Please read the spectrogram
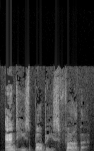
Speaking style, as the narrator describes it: Elizabeth said quickly

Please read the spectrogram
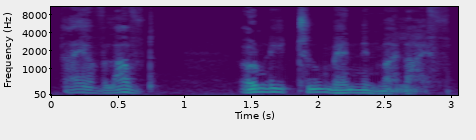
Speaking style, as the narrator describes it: murmured

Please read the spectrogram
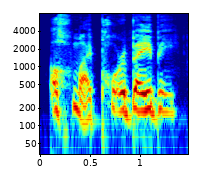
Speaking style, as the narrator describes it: Louisa sobbed

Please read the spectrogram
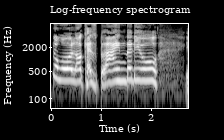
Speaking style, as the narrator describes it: Ishtar howled

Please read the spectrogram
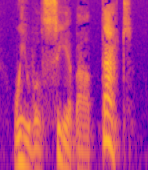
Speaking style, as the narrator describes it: she snapped

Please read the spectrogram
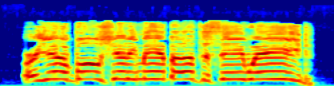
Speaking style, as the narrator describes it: shouted

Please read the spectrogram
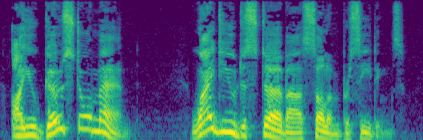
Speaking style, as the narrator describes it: His voice was strong and clear

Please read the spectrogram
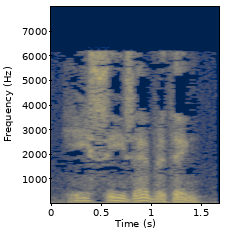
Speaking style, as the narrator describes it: Hal murmured

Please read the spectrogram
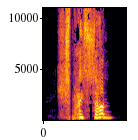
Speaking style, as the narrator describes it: Isabella screamed

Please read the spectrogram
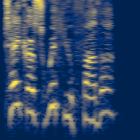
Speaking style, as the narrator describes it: Zama pleaded

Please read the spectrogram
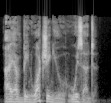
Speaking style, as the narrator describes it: Basma said coldly

